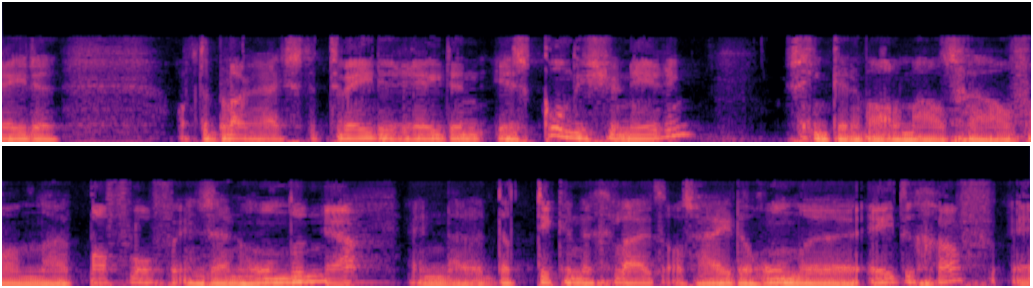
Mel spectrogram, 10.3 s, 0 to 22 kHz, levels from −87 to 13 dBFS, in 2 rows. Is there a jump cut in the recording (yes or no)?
yes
